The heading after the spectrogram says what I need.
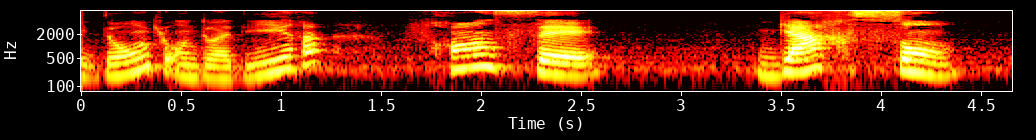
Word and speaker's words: garçon: Et maintenant avec cille ça ka sa français garçon façade déçu. Mais s'il n'y a pas de CD on doit les prononcer comme ça. Franqu facade mais on a la CD donc on doit dire français garçon.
